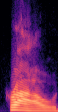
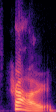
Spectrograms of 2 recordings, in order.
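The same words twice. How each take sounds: First: It is said in an ordinary everyday accent. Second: It is said in an overly enunciated posh accent. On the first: "It's not proud" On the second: "this really overly enunciated, like Queen's English"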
